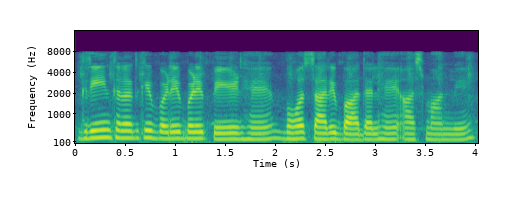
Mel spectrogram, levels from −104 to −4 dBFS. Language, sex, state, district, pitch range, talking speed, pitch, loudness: Hindi, female, Uttar Pradesh, Lucknow, 185-210 Hz, 195 wpm, 195 Hz, -15 LUFS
